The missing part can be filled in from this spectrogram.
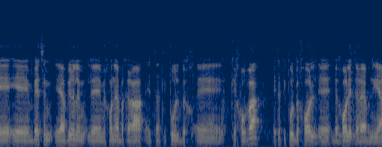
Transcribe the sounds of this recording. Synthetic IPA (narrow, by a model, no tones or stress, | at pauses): beʔet͡semjaːviʁlelemeχo̞ne̞abakaʁaet̪hat̪ipulbeekeχo̞va | ethat̪ipulbeχolbeχo̞letaʁejhabnija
